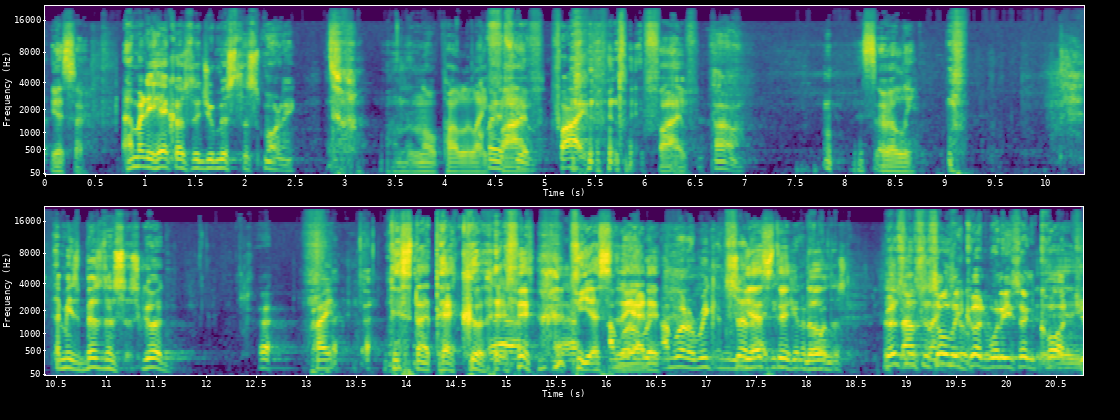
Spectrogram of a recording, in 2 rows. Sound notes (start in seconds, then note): 11.6 chuckling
